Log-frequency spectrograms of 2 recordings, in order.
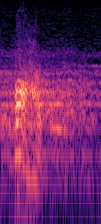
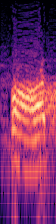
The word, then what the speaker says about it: Fard: They call him Professor Fahd, mispronouncing his name, which is Fard, which is a Turkish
